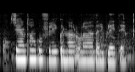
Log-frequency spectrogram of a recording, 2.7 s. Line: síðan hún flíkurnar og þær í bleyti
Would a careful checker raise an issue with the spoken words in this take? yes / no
yes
